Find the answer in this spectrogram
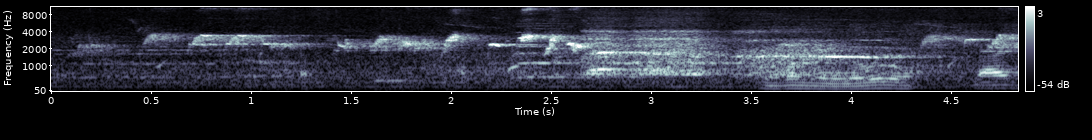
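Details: Red-whiskered bulbul on 4 December 2016, with a decoy singing to challenge rivals during trapping; quick whistled phrases repeat throughout, rising to a dense chattering burst, and a man speaks near the end.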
